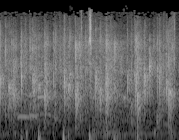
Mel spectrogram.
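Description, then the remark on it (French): A brief burst of applause from a small group for Éric Laforce, dense overlapping hand claps at a moderate, steady level, with no clear talking over it. “Là-dessus, mesdames et messieurs, s'il vous plaît, une bonne main d'applaudissement pour euh, Éric Laforce.”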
